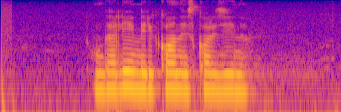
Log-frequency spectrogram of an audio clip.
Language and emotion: Russian, neutral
